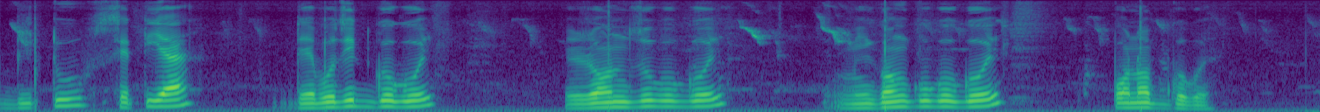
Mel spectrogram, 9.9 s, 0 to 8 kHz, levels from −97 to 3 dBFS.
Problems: constant background noise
